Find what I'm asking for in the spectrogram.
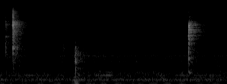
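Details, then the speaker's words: Honda ST50 electrical fault, key on with a connector wire unplugged: quiet room, sharp irregular clicks about a second apart as the auto-reset fuse keeps tripping; dead short to earth remains, not caused by the linked wires. "it still trips so it's still got a dead short it's not the fact that these two are linked up"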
